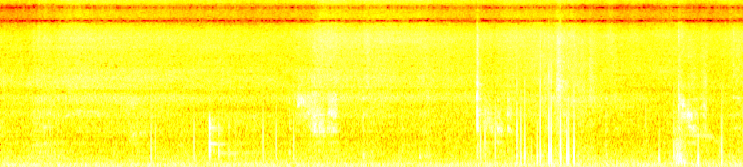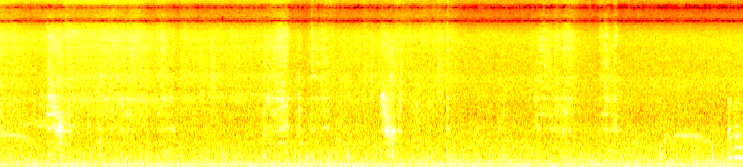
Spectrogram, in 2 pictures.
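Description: Vegetables, including potato and pointed gourd, stirred into masala and dried fish sautéed in oil, giving a steady sizzle with scraping stir strokes, louder clattering bursts around the middle, and no talk.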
